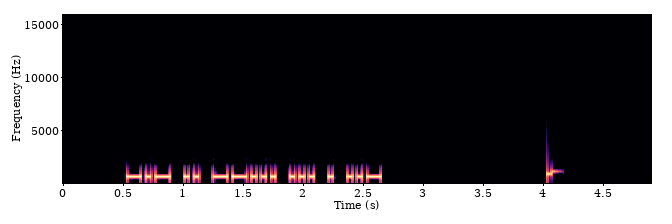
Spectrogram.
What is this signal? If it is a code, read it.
Morse code, heard as a keyed tone, about 30 wpm, 700 Hz. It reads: KI7SEU
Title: USA Call Signs Repeated 3x 30wpm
